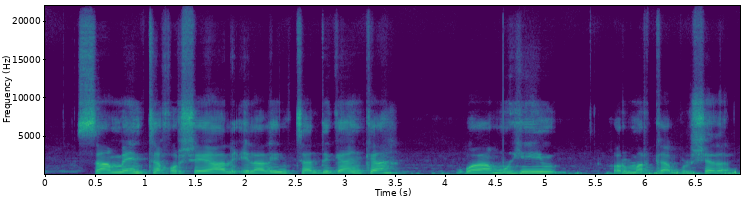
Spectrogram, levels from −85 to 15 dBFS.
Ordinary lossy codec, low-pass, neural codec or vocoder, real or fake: none; none; codec, 44.1 kHz, 7.8 kbps, DAC; fake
